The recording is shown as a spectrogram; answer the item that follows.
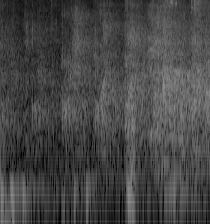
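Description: Faint room noise of a large seated audience in a hall, with low murmuring and a few soft knocks and taps, growing slightly louder toward the end.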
